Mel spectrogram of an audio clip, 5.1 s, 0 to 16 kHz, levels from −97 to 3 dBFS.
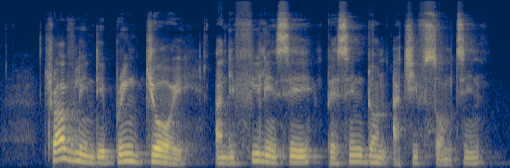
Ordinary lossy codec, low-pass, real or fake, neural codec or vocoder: Opus, 32 kbps; 14.4 kHz; real; none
